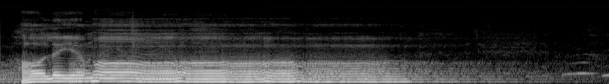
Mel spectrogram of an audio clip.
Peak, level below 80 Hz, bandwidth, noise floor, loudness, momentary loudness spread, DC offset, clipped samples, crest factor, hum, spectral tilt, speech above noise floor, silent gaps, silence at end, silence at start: -2 dBFS; -56 dBFS; 9.2 kHz; -44 dBFS; -16 LUFS; 14 LU; under 0.1%; under 0.1%; 14 dB; none; -9 dB/octave; 30 dB; none; 0 s; 0 s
